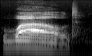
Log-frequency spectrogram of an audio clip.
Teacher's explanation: So we're not completely doing a L. We're going up as if we're going to start the L sound, but we don't complete it. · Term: half-finished L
